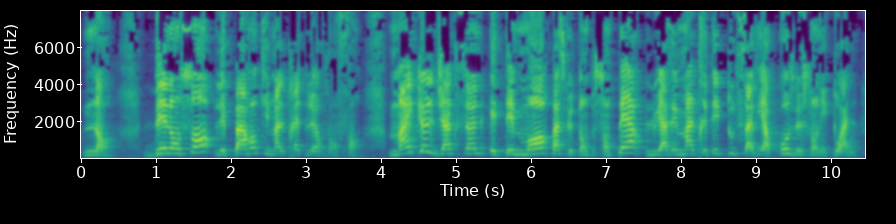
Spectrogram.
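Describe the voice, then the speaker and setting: A woman's voice: a little high, expressive, unhurried, fairly bright tone. A woman making an impassioned public appeal, insistent and repetitive, full of rhetorical questions and stumbling restarts. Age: 20s. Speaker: provincial deputy denouncing her parents.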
